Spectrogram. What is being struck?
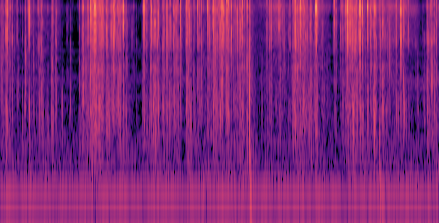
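Tissue pack in thin plastic film.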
